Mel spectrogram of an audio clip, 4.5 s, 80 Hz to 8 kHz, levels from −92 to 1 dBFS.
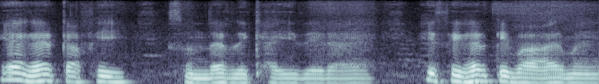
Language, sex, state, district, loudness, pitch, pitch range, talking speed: Hindi, male, Chhattisgarh, Kabirdham, -17 LUFS, 125 Hz, 115-150 Hz, 175 wpm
